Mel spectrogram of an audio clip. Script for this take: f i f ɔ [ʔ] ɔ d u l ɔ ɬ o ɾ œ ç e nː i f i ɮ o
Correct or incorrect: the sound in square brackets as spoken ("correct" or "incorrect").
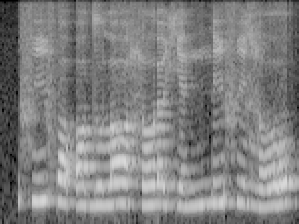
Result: correct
